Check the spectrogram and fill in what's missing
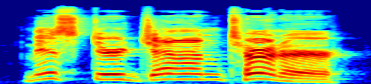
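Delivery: very high, loud announcement; crying out. A narrator's reading. Hotel waiter announcing a visitor, crying out. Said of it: "cried the hotel waiter".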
